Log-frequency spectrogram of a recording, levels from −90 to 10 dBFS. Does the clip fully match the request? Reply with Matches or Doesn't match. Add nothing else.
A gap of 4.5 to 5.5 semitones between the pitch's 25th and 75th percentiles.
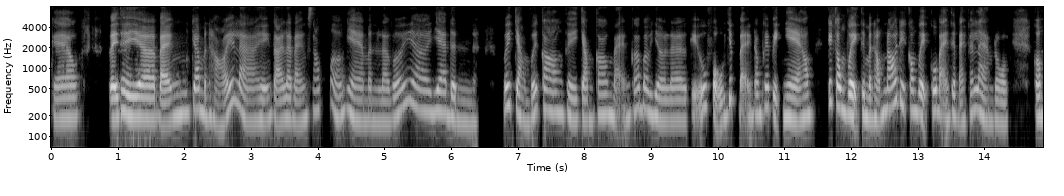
Matches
